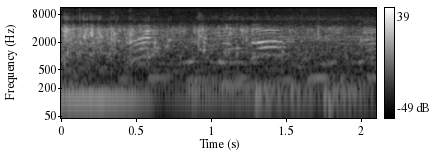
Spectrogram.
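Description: Water splashing in the shallows and children's voices, over music with a steady low bass line.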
